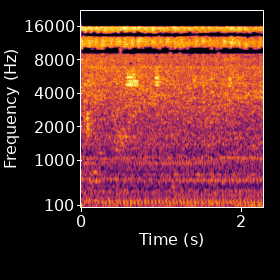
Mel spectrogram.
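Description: An engine idling steadily with a low, even pulse.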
